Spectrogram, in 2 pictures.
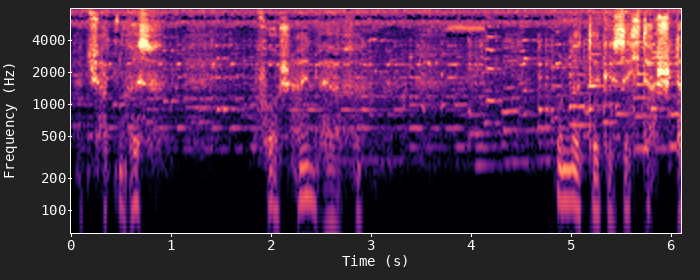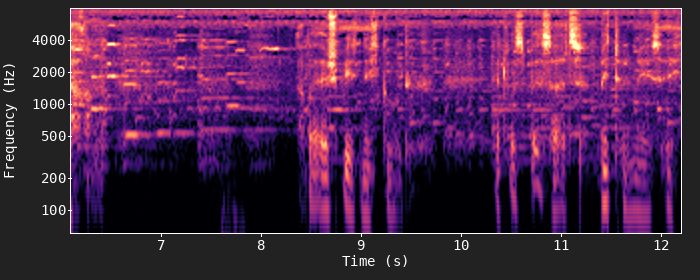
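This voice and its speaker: An actor playing a rapt visionary in a dramatic radio monologue, describing an imagined film scene. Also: male voice, on the low side, wildly swooping pitch, slow pace, vocal fry, pauses often, exaggerated voice. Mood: rapt, fervent. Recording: loud music under the voice.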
